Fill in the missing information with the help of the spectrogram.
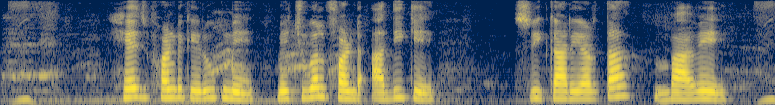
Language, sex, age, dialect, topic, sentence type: Bhojpuri, female, 18-24, Southern / Standard, banking, statement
